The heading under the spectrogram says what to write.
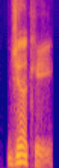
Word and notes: jerky: British English

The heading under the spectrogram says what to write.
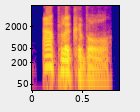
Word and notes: applicable: British English

